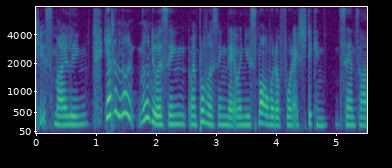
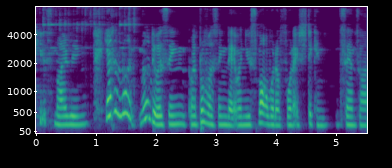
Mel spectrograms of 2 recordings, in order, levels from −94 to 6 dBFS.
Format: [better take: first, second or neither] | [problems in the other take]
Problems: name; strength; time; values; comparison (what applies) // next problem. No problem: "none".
first | noise reduction (classical method WPE with log-MMSE)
